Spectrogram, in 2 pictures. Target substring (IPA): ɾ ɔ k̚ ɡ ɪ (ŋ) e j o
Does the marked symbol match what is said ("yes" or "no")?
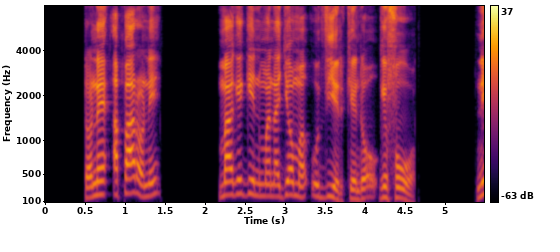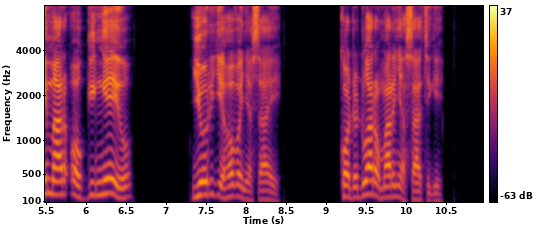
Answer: yes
